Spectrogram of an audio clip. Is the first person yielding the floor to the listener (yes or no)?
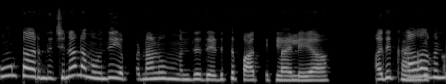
no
